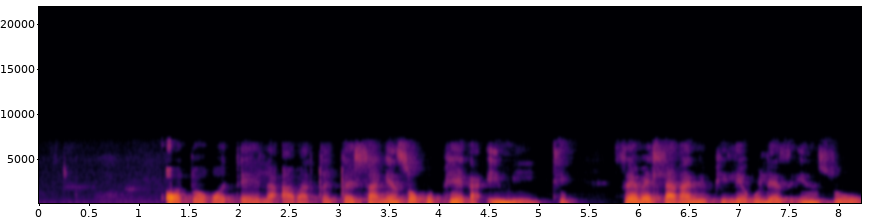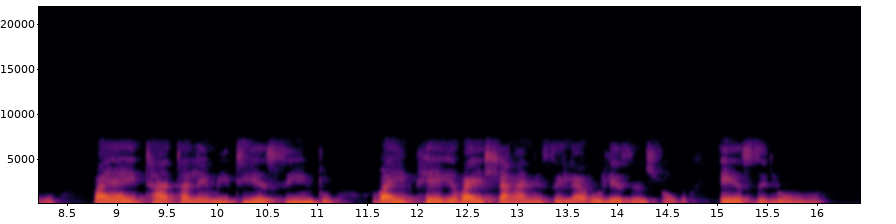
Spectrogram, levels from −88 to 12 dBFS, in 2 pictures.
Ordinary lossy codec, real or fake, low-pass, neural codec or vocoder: MP3, 48 kbps; real; 7.2 kHz; none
